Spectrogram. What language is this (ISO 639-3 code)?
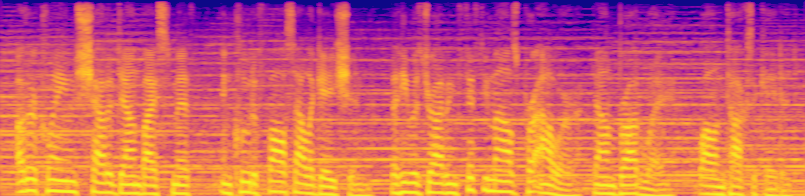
eng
